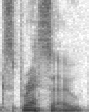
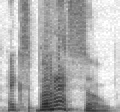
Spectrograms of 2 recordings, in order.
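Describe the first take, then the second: First: The r is plain, not rolled. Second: The r is rolled strongly and loudly. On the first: "we say espresso in the U K" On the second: "I can't roll my espresso. Oh, I can do it"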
